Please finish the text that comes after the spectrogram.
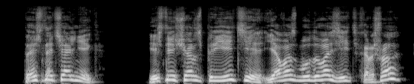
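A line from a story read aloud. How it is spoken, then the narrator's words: Distant shout. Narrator (Russian): крикнул с берега Паша Горобец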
